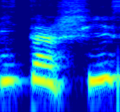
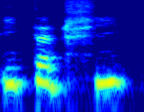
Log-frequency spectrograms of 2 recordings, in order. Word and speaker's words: Itachi: Et c'est pas Itachi, c'est Itachi.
